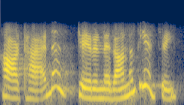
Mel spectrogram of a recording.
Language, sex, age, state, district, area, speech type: Sindhi, female, 30-45, Maharashtra, Thane, urban, conversation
